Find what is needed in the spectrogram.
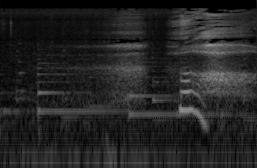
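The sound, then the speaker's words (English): A drawn-out yawn: a long, steady voiced tone that swells louder near the end, then slides down in pitch with a breathy exhale as it fades. “Excuse all my yawning.”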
